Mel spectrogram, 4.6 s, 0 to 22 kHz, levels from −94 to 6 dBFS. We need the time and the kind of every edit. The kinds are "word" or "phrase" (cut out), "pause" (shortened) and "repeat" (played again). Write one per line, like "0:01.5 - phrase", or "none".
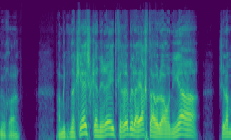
none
